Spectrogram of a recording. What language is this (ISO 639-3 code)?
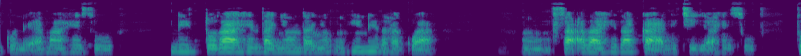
meh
